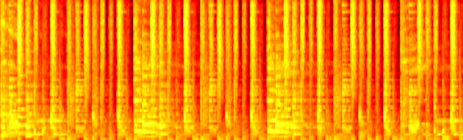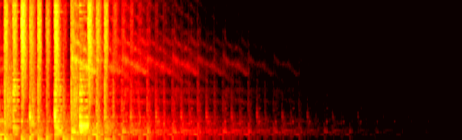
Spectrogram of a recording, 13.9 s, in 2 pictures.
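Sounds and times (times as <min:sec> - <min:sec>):
European electronic music: 0:00.0 - 0:09.5.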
